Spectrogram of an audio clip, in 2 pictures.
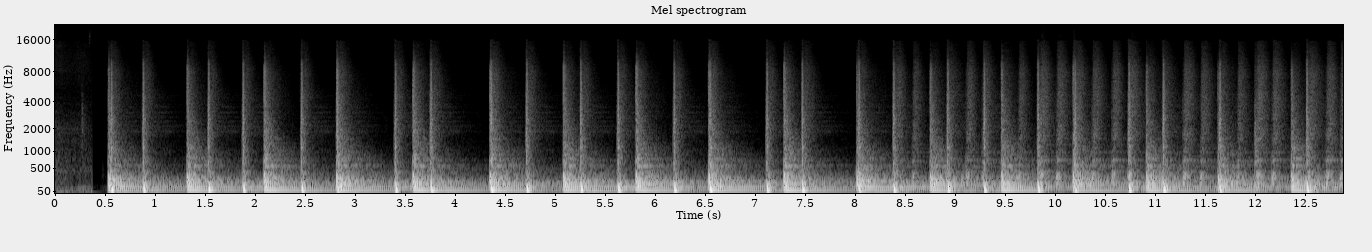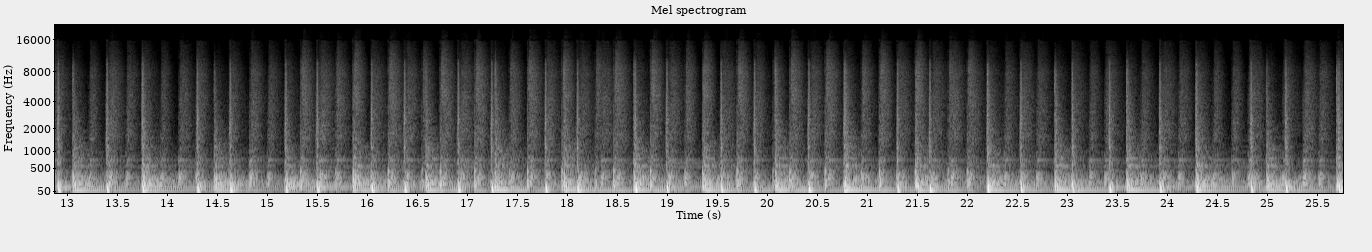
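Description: A drum kit plays a steady right-foot bass drum pattern with accented hits on top, dense and continuous for about 25 seconds with no voices.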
